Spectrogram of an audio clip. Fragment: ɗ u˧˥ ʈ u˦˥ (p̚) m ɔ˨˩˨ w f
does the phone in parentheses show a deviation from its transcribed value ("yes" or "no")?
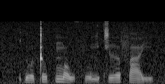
no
